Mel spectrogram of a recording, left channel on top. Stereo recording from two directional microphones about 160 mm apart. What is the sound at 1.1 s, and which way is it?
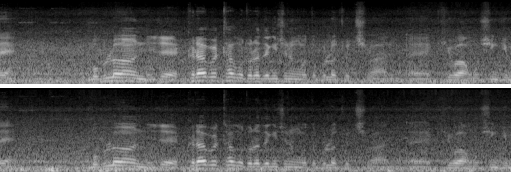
Speech, 5° right (ahead or behind).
